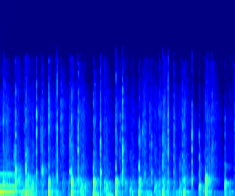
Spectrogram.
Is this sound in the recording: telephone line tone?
no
